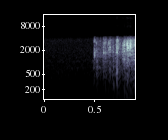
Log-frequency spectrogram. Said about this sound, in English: You're the one typing.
